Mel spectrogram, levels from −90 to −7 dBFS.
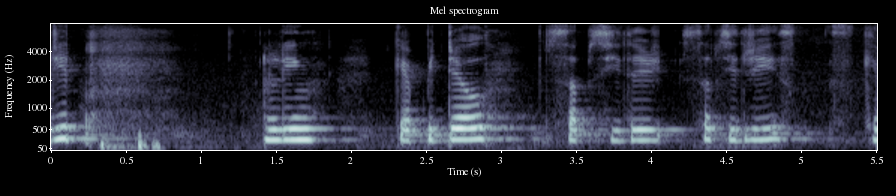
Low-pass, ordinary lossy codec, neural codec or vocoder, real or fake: none; none; none; real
